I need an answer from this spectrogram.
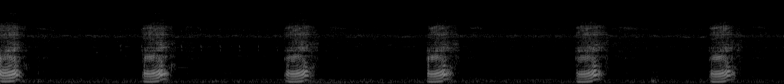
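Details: Giant sulcata tortoise making loud noises: six harsh, wavering grunts, each with stacked harmonics and a brief rise and fall, repeated about every 1.4 seconds over a steady faint background hum.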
